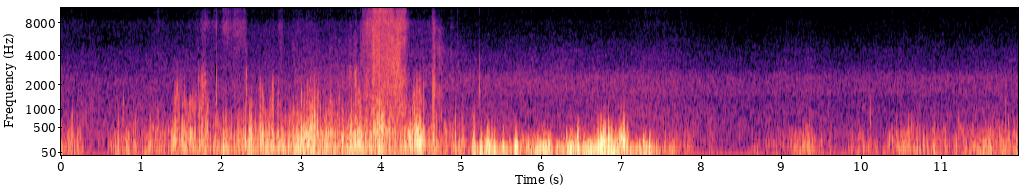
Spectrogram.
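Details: Strong wind buffets the microphone outdoors in rural farmland, with rustling and footstep-like thumps and no animal voice.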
